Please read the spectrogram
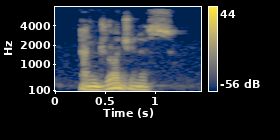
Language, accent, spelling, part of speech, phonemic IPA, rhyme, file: English, Southern England, androgynous, adjective, /ænˈdɹɒd͡ʒ.ɪn.əs/, -ɒdʒɪnəs, LL-Q1860 (eng)-androgynous.wav
- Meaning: 1. Possessing the sex organs of both sexes 2. Pertaining to a feature or characteristic that is not definitively of either sex 3. Possessing qualities of both sexes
